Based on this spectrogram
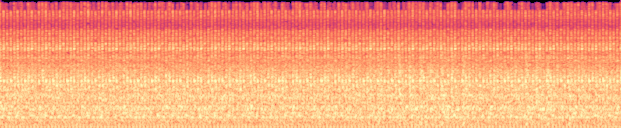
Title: Ford C-Max knocking noise....flywheel?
